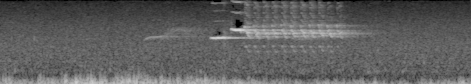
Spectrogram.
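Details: Japanese robin giving subsong: a thin, slightly rising high note, then a brief, rapid, rattling high trill lasting under a second, over a steady loud low rumble throughout.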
